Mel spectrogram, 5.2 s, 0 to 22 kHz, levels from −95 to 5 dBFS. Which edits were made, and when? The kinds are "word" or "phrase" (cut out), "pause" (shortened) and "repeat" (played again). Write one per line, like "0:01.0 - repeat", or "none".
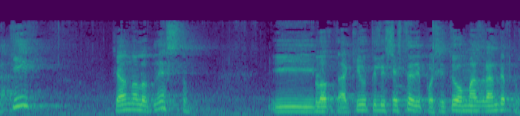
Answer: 0:01.5 - word
0:03.1 - word
0:03.9 - word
